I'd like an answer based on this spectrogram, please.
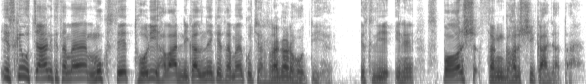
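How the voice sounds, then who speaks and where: Male lecturer, slow and deliberate, animated pitch, dry studio sound. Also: no echo. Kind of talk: scripted educational lecture.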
